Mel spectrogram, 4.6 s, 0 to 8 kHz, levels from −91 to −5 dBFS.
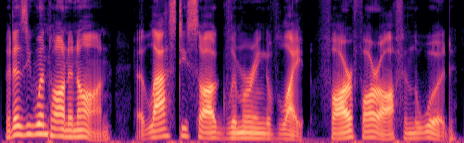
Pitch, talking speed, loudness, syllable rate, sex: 115 Hz, 270 wpm, -19 LUFS, 5.5 syllables/s, male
